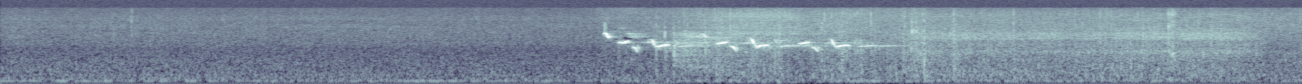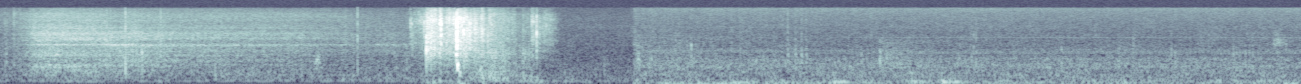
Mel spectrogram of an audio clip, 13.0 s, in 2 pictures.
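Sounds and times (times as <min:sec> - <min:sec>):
bird chirps: 0:03.0 - 0:04.6.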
